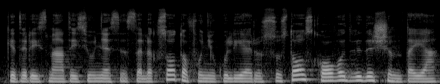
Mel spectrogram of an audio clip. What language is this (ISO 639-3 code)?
lit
